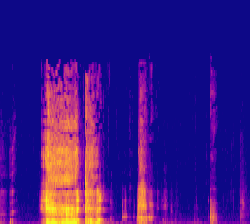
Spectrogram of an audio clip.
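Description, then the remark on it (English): A loud, wet cough bursts out twice in quick succession, followed by a couple of shorter, phlegmy throat-clearing hacks as snot is coughed up, with no talking. “It's coughed up snot.”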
